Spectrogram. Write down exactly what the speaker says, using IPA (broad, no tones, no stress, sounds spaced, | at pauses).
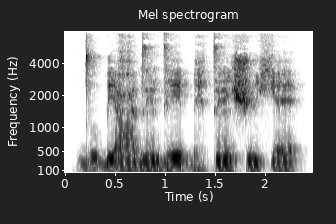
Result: d̪ u ɓ ɪ ʕ ə d̪ ɛ̃ d̪ e ɓ ɛ̤ t̪ ɛ̃ ʃ ʏ ç ɛ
